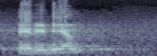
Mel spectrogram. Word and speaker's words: Pteridium: लेकिन अगर लेकिन कुछ एग्जाम्पल्स हैं जिनके अंदर मिल रहा है, जैसे कि टेरिडियम, स्पेलिंग पी से स्टार्ट होगी, PTERIDIUM, उसी प्रकार से सिलेजिनेला, क्लियर है, ये हो गया सिलेजिनेला।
